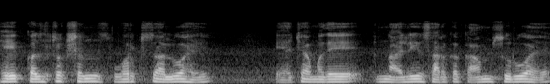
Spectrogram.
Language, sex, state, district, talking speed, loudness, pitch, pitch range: Marathi, male, Maharashtra, Gondia, 120 wpm, -18 LUFS, 125 Hz, 115-130 Hz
